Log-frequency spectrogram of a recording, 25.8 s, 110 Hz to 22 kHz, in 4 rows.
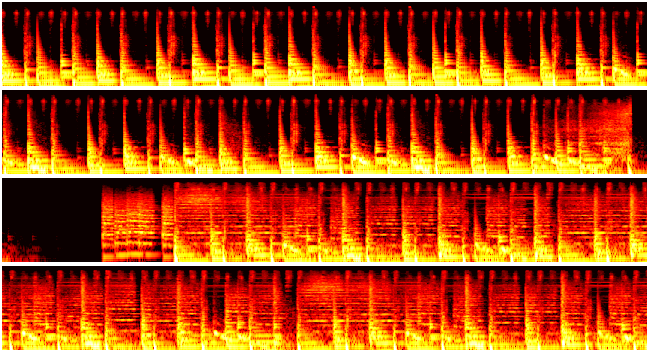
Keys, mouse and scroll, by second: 1.4 middle click, 2.2 click, 3.7 middle click, 4.7 scroll down 2, 5.1 middle click, 5.4 scroll down 2, 5.8 middle click, 6.5 middle click, 7.1 scroll up 1, 8.0-9.0 scroll up 4, 8.1 shift+middle click, 8.1 shift+middle click, 8.9 middle click, 9.2-9.6 scroll down 5, 10.2 a, 11.4 s, 13.4 middle click, 15.6 scroll up 1, 17.2 s, 20.4 ctrl+z, 21.5 alt+s, 24.9 middle click, 25.5-25.8 scroll up 6.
